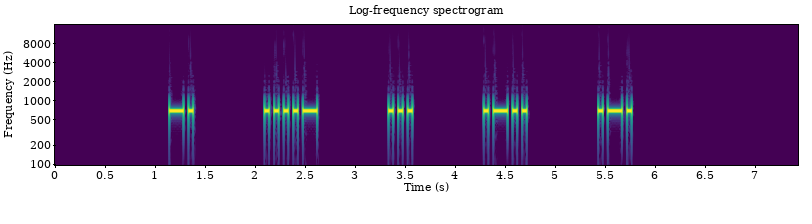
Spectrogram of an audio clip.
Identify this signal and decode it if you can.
Morse code, heard as a keyed tone, about 25 wpm, spaced as for 10 wpm, 700 Hz. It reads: N4SLR
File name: Lesson 16g - Letter c - Call Signs 25wpm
